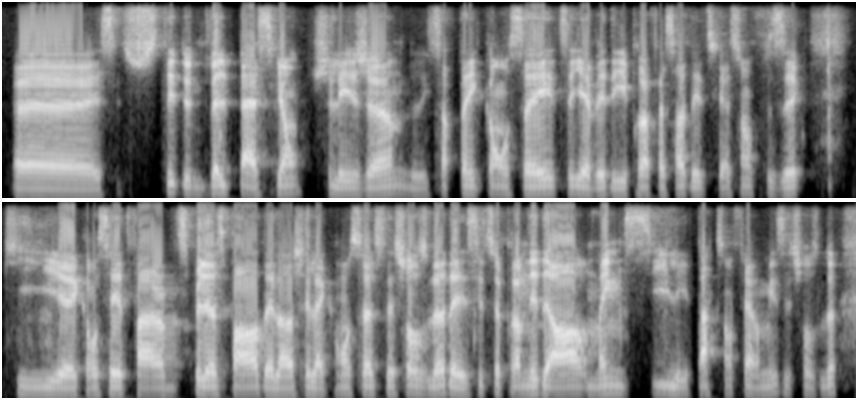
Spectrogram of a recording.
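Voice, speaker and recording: A man talks at a fairly quick pace in a flat monotone. The sound is dry and close, with no echo. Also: fairly low pitch for a man. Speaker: teacher, podcast co-host. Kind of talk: casual chat. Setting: video call.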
